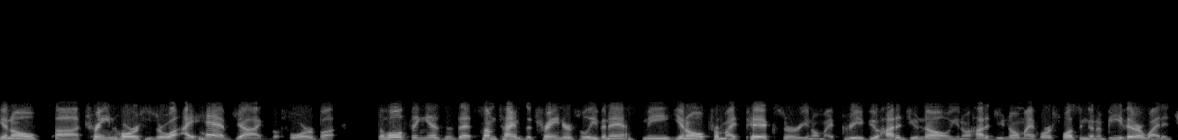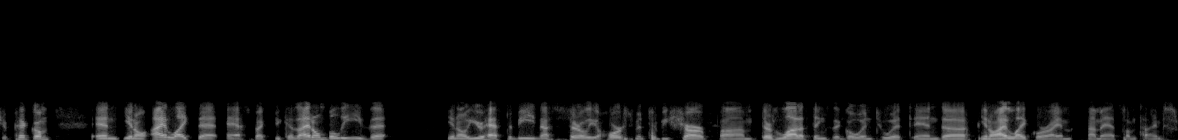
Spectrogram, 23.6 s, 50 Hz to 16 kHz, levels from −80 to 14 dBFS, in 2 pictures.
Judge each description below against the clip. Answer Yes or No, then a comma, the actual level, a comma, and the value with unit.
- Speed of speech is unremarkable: No, fast, 260 wpm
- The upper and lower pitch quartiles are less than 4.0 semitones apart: No, average, 4.3 semitones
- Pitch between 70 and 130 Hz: No, medium, 140 Hz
